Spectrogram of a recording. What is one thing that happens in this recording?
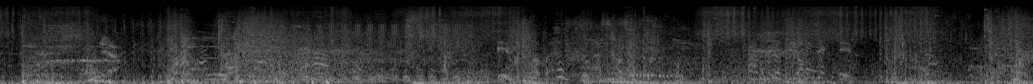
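Energy weapons fire and blast in a video game.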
